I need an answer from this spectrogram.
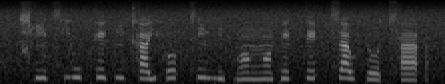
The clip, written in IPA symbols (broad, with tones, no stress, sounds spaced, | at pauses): t͡ɕʰ ĩ˨˩ t͡sʰ j u˦ pʰ ẽ˦ k̚ ĩ˧ kʰ a˧ j h o˦ ʔ t͡s ĩ˦ b ĩ˨ p̚ ɡ ɔ̃˧ ŋ ɔ̃˧ t̪ ẽ˦ t̚ t̪ e˦ ʔ t͡s a˥˧ w t̪ o˨˩ t͡sʰ a˨ ʔ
